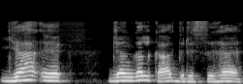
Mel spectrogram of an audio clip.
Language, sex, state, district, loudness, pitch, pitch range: Hindi, male, Jharkhand, Garhwa, -12 LUFS, 160 Hz, 145-175 Hz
